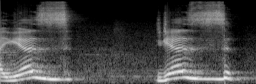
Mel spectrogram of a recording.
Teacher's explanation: یا زبر زا یز، یز، زا کو آپ نے دبانا ہے اور ذرا رک کر سختی سے ادا کرنا ہے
